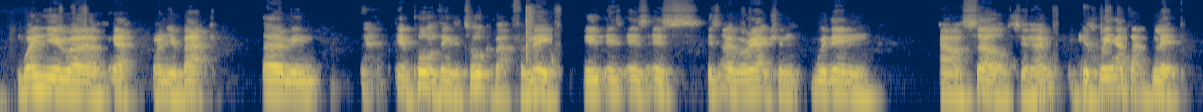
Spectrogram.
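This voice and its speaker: Somewhat breathy and fairly slow, a man speaks at a medium pitch with fairly even intonation. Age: 50s. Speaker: football podcast host. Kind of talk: casual football chat.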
